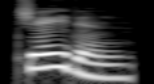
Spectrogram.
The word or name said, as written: jaydin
